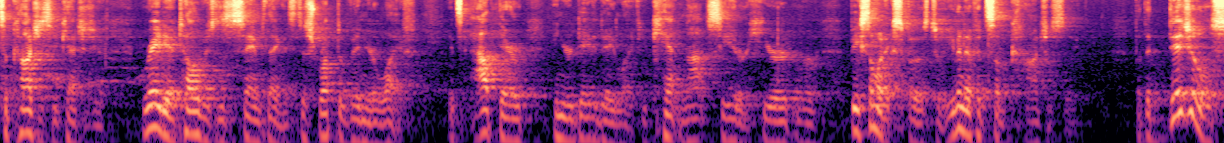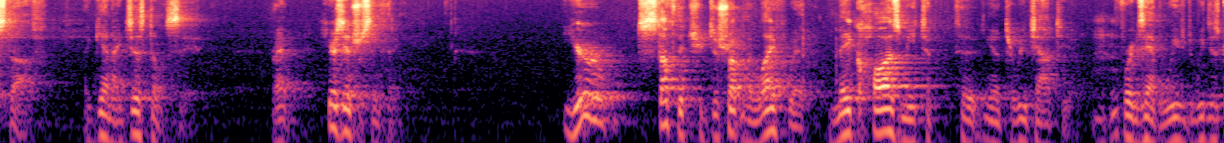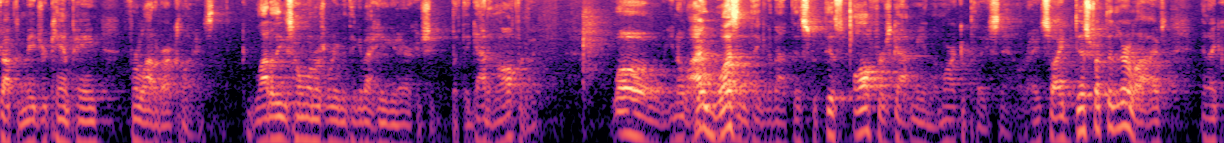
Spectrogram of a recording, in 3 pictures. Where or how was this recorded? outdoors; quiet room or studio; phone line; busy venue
busy venue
